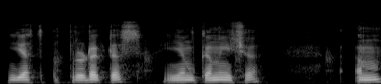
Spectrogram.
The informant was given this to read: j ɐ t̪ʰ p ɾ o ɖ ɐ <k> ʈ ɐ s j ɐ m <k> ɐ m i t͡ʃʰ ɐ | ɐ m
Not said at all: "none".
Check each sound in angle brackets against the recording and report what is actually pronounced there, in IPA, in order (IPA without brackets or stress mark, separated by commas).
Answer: k, k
